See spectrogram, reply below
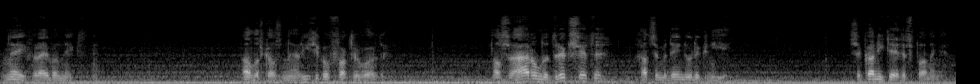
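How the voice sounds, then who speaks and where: A male actor gives us a low-pitched, middle-aged investigator, cynical and sure of himself. He talks bluntly and assertively. The radio drama sits over distinct background noise. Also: expressive, moderate pace, pauses often, close to an everyday voice. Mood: matter-of-fact. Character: cynical, decisive undercover police investigator, married man. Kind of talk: Dutch radio play acting.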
